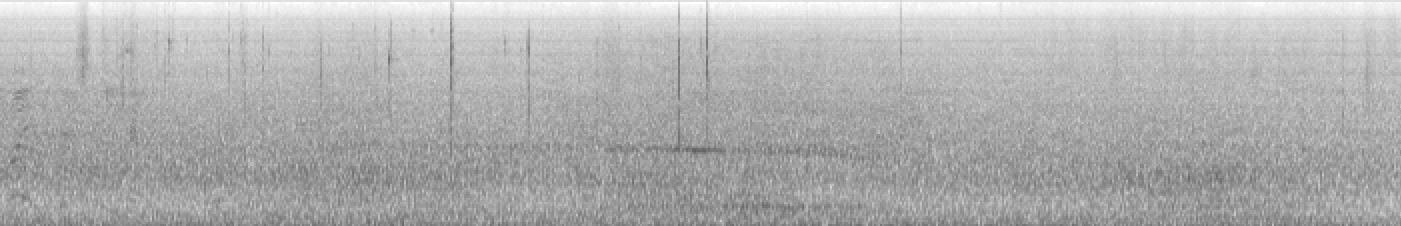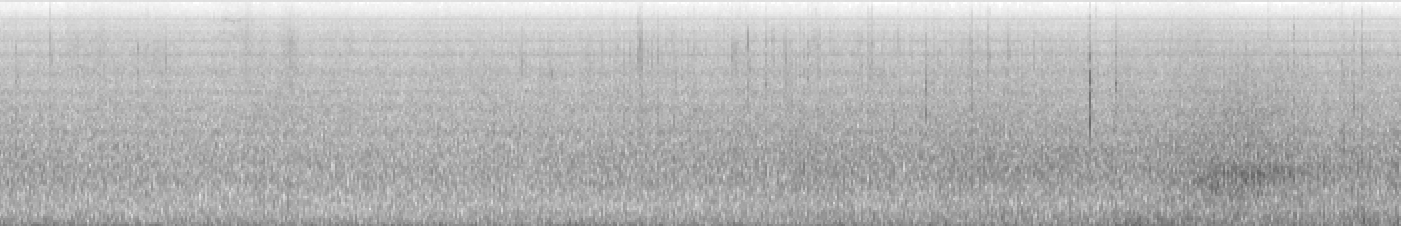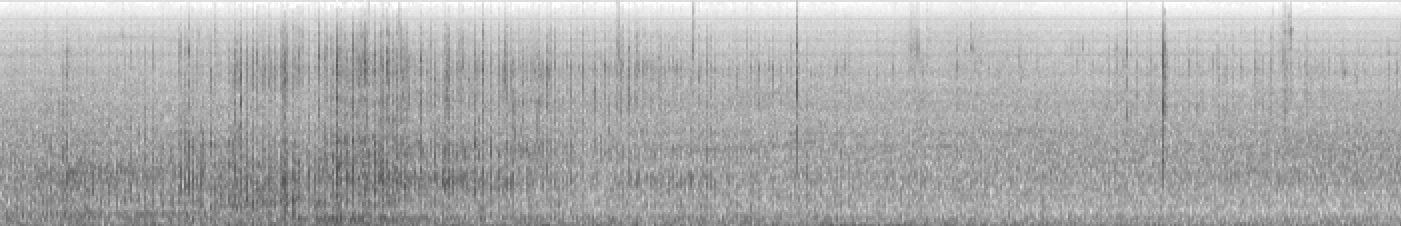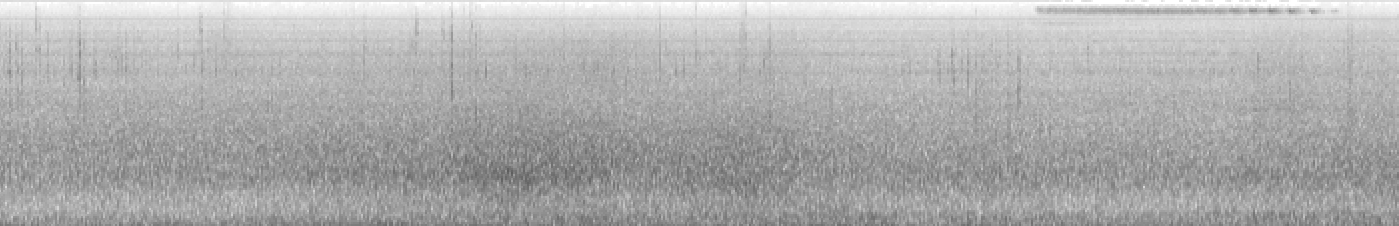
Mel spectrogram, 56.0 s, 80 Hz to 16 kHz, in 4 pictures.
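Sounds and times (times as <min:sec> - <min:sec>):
low city traffic rumble: 0:00.0 - 0:56.0
vehicle passing by: 0:02.9 - 0:13.0, 0:23.8 - 0:33.6.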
